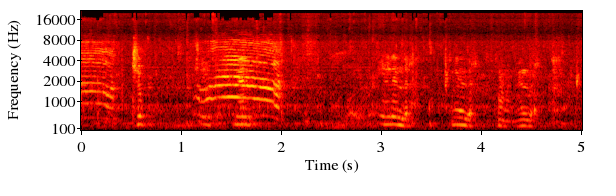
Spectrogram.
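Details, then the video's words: Cat being washed gives one arched, rising-then-falling meow near the start, followed by low murmured human speech and small splashy sounds. "Cat bathing videos"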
